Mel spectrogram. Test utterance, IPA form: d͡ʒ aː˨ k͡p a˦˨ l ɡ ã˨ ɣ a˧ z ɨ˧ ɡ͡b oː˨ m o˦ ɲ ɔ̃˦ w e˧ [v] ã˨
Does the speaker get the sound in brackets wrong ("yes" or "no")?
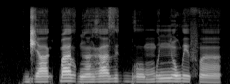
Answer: yes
